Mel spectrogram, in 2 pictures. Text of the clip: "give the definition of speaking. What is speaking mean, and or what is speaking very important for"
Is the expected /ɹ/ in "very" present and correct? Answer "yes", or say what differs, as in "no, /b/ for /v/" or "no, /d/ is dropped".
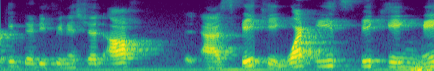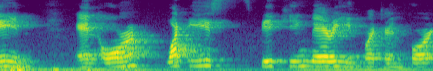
yes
